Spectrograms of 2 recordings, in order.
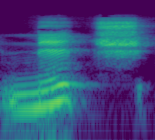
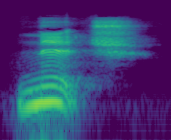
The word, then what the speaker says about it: niche: I want you to say that word niche just like it rhymes with the bad word okay so don't say niche some people say that and it freaks me out so organisms in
